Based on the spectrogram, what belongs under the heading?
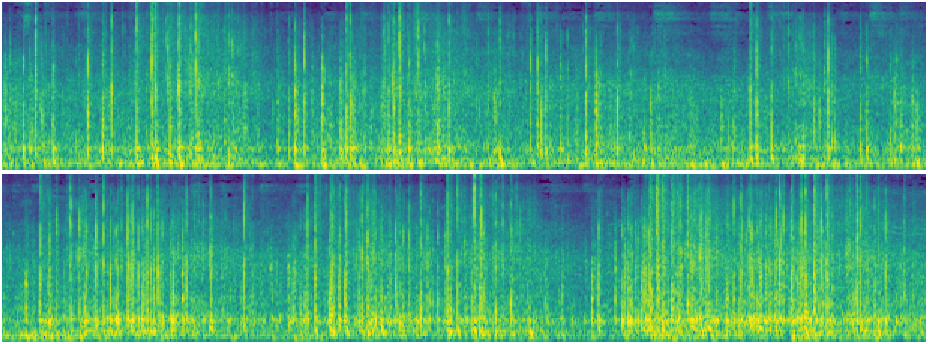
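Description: Aerial firework shells bursting in a dense, continuous barrage: many bangs and crackles overlapping without a pause, growing louder near the end.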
